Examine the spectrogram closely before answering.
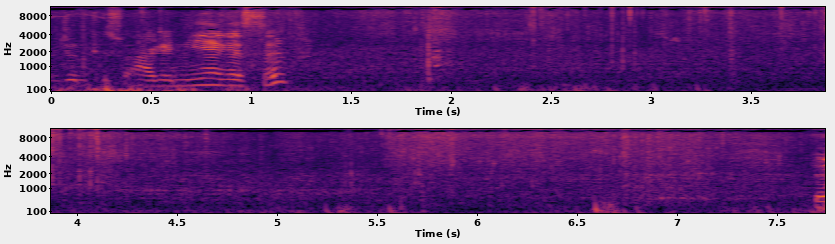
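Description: Plant stems rustle and snap as a man pulls them from the ground.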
